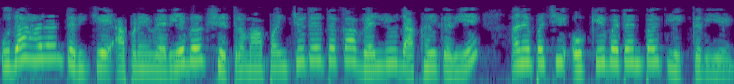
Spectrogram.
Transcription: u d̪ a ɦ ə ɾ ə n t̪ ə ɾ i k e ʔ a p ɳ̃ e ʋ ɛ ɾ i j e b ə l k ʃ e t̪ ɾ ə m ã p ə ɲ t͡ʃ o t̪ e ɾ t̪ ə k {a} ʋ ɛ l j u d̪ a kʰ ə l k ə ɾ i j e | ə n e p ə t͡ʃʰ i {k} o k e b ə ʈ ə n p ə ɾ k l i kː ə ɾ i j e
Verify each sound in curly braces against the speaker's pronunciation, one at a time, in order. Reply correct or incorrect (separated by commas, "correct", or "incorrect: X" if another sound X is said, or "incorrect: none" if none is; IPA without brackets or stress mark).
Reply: correct, incorrect: ʔ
